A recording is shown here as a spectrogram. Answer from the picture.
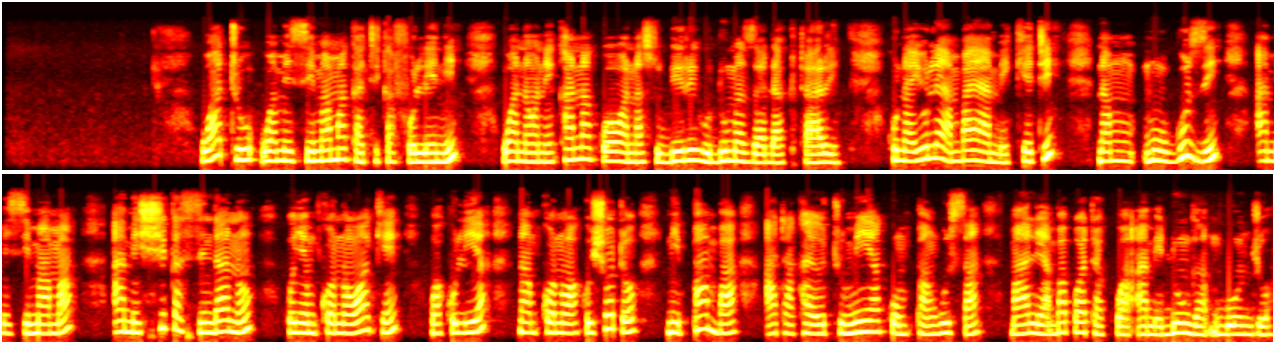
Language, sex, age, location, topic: Swahili, female, 25-35, Kisumu, health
